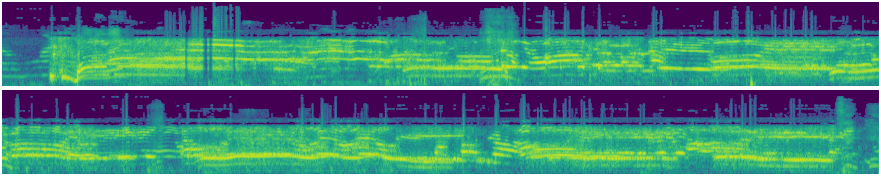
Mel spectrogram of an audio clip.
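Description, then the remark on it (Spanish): A family group at a rural house in Cerezo de Abajo shouts and cheers together over a phone line, encouraging a girl before a final: loud and continuous, with high excited yells overlapping for several seconds and a brief dip partway through. “quiero yo que ahí, en esa casa rural de Cerezo de Abajo, gritéis, animáis a la niña para la final, a ver cómo se oye.”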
